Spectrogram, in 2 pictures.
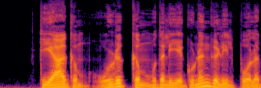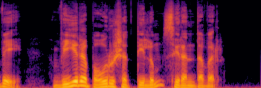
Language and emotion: Tamil, neutral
